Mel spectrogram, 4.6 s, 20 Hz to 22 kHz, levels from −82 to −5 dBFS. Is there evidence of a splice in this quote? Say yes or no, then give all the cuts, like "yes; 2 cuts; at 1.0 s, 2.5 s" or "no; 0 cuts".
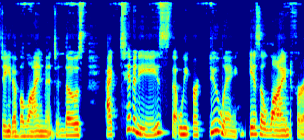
yes; 1 cut; at 3.6 s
